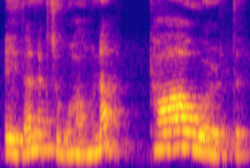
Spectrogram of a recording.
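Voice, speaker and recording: A woman teaching English pronunciation in a lesson, repeating each word slowly and stressing it. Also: mid-range voice, lively intonation, a bit bright. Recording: very echoey room.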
